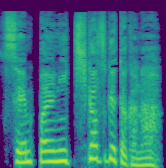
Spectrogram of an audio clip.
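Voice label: Voice growth, japanese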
